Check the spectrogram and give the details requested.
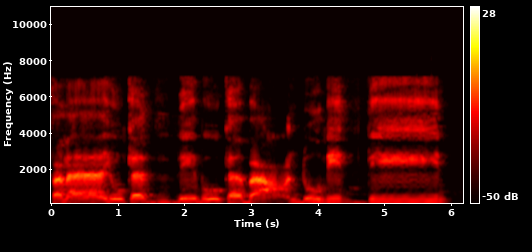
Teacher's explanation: یہ اوپر کے دانت نیچے ہونٹ کے پر لگے تو اس سے فا نرمی سے ادا ہوتا ہے. یہ الف مدہ ہے، اور یہ والا یا جو ہے یہ متحرک ہے، یا پر اپنا حرکت ہے، اس حساب سے اس کو پڑھیں گے.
